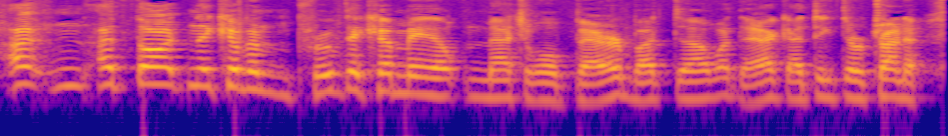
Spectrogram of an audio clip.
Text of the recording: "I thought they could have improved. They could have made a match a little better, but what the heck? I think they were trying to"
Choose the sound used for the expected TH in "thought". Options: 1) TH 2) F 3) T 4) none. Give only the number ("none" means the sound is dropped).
1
